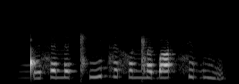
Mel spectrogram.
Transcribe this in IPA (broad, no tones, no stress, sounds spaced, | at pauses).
ɡ͡ǃ ø s ə n ə ǁʰ i d͡z ə x o ŋ͡ǁ œ ɓ ɑ x s i ɓ i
